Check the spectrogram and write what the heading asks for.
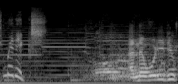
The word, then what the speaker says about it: Smithwick's: Yes, it looks like Smithwick's, but it's actually pronounced Schmidt's.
